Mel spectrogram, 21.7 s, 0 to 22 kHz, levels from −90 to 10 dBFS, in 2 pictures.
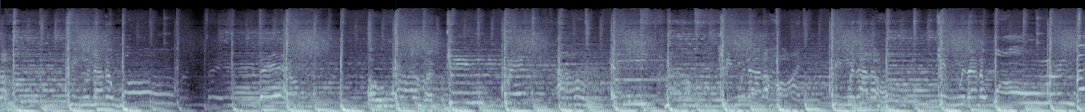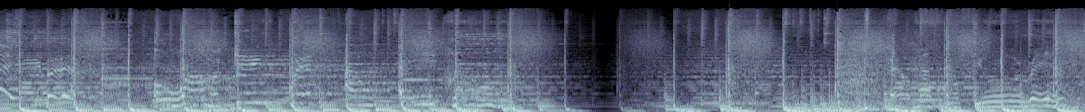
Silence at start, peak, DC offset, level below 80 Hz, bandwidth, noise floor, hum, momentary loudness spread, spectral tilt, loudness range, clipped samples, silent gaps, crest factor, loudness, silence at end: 0 s; 0 dBFS; under 0.1%; -16 dBFS; 16 kHz; -39 dBFS; none; 6 LU; -5.5 dB/octave; 3 LU; under 0.1%; none; 12 dB; -14 LUFS; 0 s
